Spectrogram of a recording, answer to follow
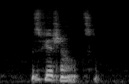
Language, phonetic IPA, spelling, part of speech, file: Polish, [zvʲjɛˈʒɛ̃nt͡sɨ], zwierzęcy, adjective, LL-Q809 (pol)-zwierzęcy.wav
